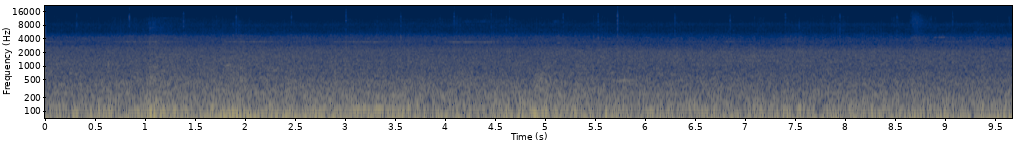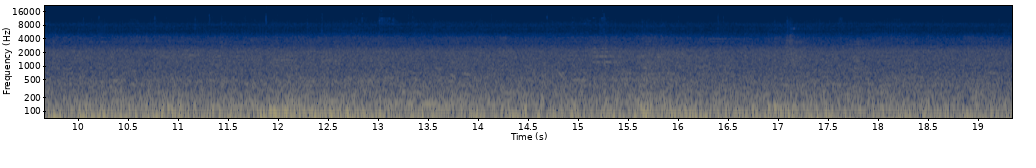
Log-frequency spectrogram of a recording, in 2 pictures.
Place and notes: MingShui Park, Taipei City - in the Park
Night park, Traffic Sound
Please turn up the volume a little. Binaural recordings, Sony PCM D100+ Soundman OKM II
Zhongshan District, Taipei City, Taiwan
